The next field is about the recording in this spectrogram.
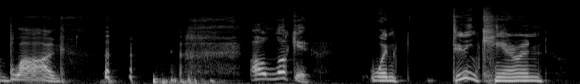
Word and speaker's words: Kerryn: It is. It's Karen. – It's Karen. – Oh, I always been getting that wrong. – It's because it's spelled K-E-R-R-Y-N. You always say Kieran.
